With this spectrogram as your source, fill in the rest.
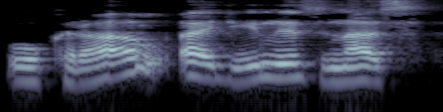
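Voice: medium pitch, sing-song, slow pace, voice pushed up. Tsinamon, a haughty offended king, voiced by the reader. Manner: hissing, offended. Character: haughty, touchy rival king. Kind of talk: storybook reading. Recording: dull lo-fi recording.

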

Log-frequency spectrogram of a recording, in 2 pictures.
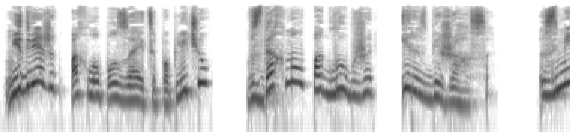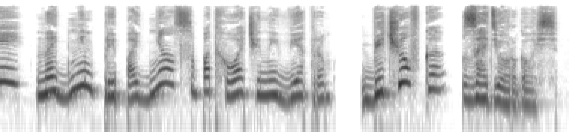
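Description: A woman narrating a children's story in a lively, expressive way. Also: on the high side, unhurried, breathy edge, no echo, studio quality. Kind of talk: storybook reading.

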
